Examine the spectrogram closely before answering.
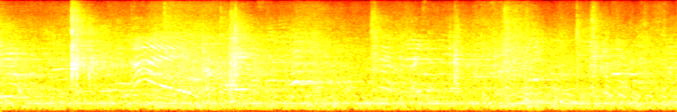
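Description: A hockey stick hits a puck with a sharp clack.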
